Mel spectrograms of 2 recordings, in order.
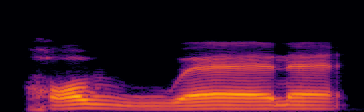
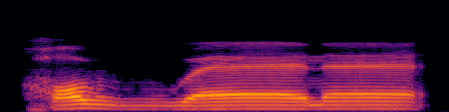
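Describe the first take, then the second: No difference in how they are said.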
